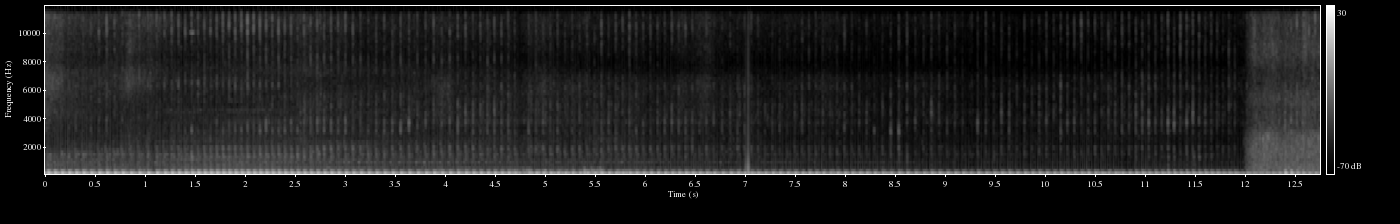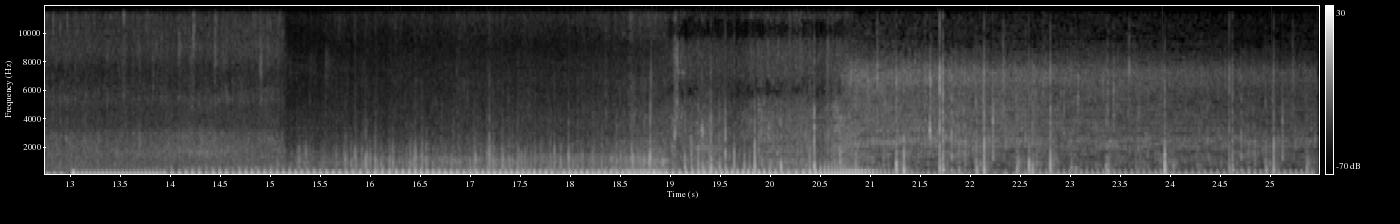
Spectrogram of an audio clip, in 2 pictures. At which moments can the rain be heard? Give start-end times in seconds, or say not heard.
12.0-25.4.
